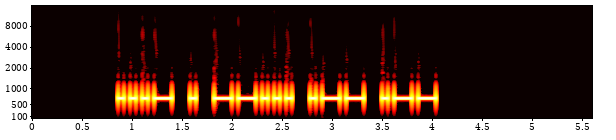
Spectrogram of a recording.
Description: Morse code, heard as a keyed tone, about 20 wpm, 700 Hz. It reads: VE7WW
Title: DXCC-100 Call Signs - 5 Characters - Repeated 3x - 20wpm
